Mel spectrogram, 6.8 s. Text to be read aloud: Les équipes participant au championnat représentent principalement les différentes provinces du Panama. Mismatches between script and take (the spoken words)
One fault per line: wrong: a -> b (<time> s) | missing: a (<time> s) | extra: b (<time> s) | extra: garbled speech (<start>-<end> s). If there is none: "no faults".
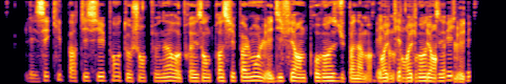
extra: garbled speech (5.0-6.3 s)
